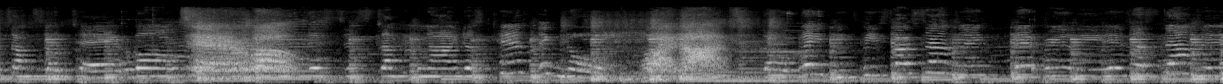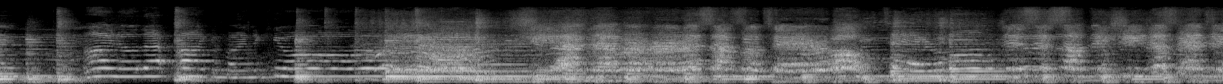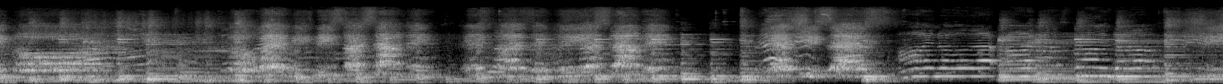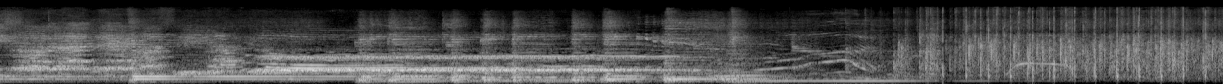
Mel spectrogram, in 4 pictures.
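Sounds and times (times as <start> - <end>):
child singing: 0.0 - 6.1, 7.6 - 16.4, 32.1 - 36.2
children's song singing: 0.0 - 44.1
instrumental accompaniment: 15.2 - 33.5, 34.5 - 44.9.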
